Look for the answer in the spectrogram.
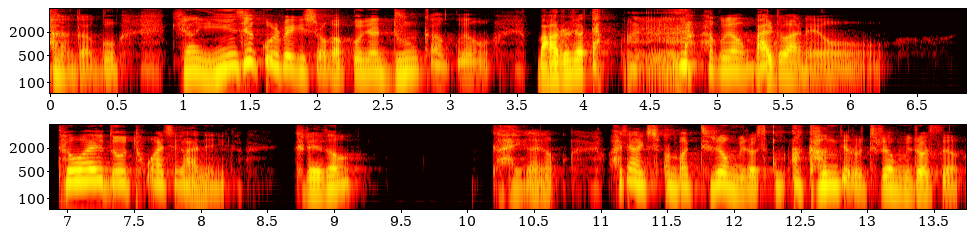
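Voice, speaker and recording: A woman pastor delivers an early-morning devotional sermon in a church. Her voice sits low with a rough, gravelly texture. She talks to the congregation in a conversational, storytelling way.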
